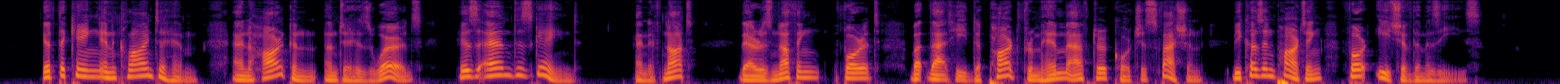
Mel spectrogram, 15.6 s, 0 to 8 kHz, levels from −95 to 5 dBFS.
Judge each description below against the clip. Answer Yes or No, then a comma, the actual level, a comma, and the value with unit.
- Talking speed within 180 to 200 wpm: No, average, 160 wpm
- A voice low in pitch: Yes, low, 125 Hz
